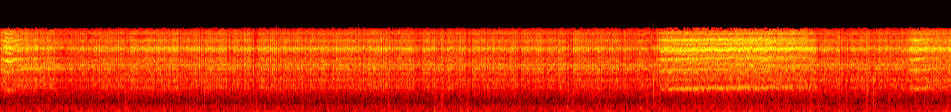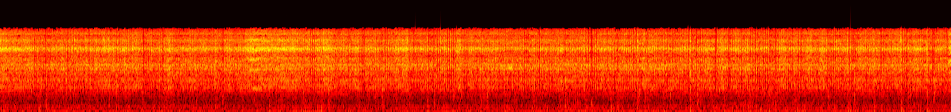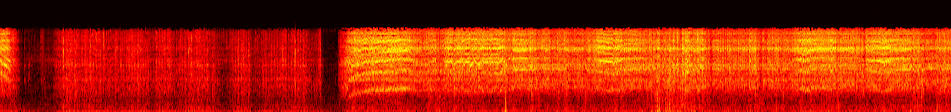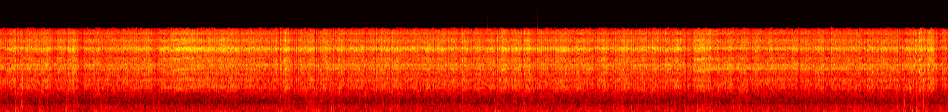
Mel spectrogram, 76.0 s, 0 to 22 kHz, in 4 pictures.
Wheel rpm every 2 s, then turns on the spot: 230, 230, 230, 240, 240, 230, 230, 210, 230, 230, 230, 230, 230, 230, 230, 230, 230, 230, 230, 40, 20, 20, 60, 210, 220, 220, 230, 230, 230, 230, 230, 230, 230, 230, 230, 230, 230, 230.
38-44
